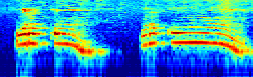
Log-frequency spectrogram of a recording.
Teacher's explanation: Não é acentuado, mas quando eu chamo eu percebo que a última sílaba eu me prolongo mais nela. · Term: oxítona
